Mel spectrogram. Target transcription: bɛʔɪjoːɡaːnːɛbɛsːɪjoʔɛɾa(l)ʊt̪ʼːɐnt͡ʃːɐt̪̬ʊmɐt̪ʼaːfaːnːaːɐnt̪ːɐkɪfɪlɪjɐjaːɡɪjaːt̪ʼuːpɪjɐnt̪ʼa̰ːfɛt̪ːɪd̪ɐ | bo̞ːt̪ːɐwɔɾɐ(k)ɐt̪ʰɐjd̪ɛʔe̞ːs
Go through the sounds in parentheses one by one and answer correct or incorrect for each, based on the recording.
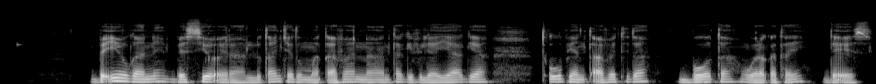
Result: correct, incorrect: kʼ

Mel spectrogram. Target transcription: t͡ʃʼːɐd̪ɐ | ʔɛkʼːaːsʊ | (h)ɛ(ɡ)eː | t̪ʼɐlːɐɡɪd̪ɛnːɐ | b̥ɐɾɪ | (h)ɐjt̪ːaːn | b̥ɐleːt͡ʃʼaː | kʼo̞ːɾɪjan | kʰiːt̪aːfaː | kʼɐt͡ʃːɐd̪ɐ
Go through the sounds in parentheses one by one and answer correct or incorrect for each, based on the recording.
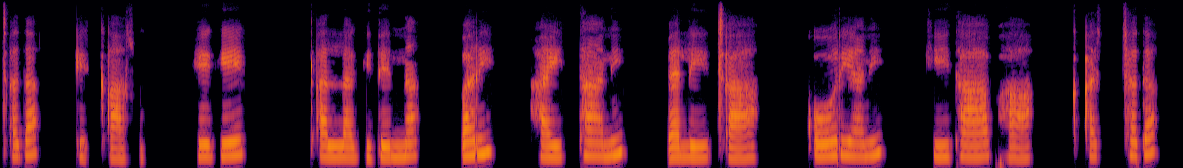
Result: correct, correct, correct

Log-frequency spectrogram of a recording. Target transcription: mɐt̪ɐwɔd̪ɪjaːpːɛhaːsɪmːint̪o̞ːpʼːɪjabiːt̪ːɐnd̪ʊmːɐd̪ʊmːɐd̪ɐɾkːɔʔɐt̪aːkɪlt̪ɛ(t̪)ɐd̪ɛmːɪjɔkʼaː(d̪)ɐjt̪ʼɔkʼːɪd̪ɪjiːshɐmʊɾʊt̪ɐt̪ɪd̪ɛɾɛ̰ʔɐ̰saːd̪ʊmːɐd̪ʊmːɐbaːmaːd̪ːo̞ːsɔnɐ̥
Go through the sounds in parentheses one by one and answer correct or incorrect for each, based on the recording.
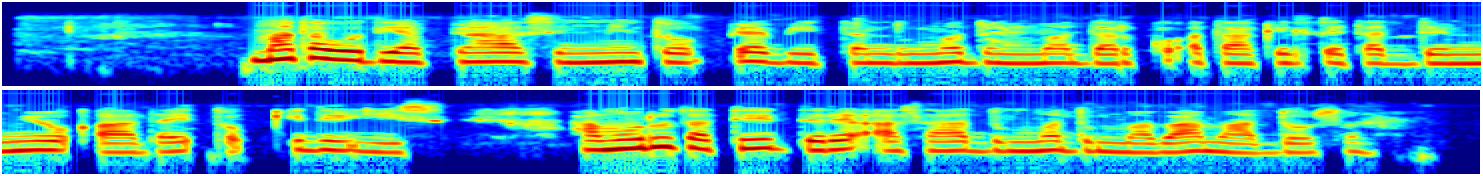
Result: correct, correct

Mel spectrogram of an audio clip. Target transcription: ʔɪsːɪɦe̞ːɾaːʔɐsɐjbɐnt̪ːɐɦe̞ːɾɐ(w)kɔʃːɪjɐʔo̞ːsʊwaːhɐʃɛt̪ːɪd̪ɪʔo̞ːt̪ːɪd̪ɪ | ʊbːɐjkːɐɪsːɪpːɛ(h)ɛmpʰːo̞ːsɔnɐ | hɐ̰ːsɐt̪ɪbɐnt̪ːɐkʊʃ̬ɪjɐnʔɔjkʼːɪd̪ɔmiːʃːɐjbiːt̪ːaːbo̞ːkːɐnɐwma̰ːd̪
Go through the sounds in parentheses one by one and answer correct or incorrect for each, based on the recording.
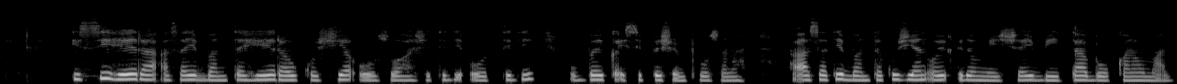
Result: correct, incorrect: ʃ

